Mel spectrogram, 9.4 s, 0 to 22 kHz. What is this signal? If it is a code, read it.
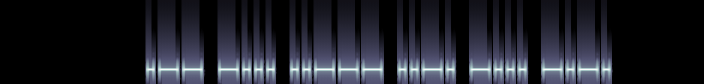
Morse code, heard as a keyed tone, about 15 wpm, 700 Hz. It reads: WB2FBC
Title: USA Call Signs - 6 Characters - Repeated 3x - 15wpm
